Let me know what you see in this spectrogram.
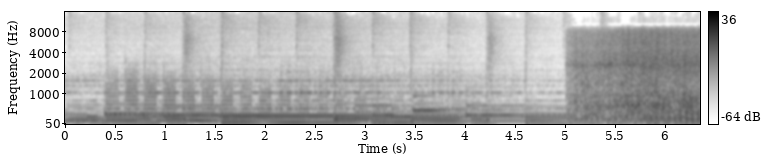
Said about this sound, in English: Military helicopter there getting Houstonians out of Houston on Monday in the face of the flood.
